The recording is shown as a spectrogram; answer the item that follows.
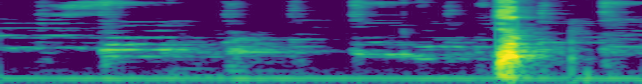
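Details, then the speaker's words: One sudden, sharp, brief gulping hiccup in a quiet room with a low hum; the hiccups stop as soon as the one hiccuping is held. "you got the hiccups you got hiccups"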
